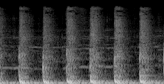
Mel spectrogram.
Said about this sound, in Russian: Вот, слышите, как стучат?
